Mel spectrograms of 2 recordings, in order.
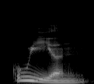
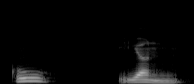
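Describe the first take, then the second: First: Said in the usual way. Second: Koeien drawn out as koei, en; syllable by syllable; split into syllables. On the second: Shown as a demonstration. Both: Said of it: "los diptongos permanecen juntos".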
